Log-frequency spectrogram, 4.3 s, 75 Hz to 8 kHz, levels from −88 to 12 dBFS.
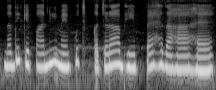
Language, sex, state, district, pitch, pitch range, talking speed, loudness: Hindi, female, Jharkhand, Palamu, 250 Hz, 230-275 Hz, 140 wpm, -11 LUFS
